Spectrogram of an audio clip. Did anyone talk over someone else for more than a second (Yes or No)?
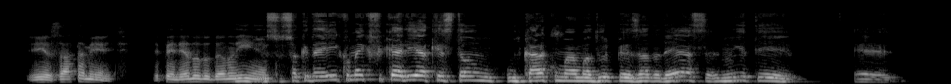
No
